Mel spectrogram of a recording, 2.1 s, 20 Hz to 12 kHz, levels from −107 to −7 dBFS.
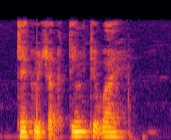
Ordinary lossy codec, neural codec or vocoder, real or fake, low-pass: Opus, 64 kbps; none; real; 7.2 kHz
